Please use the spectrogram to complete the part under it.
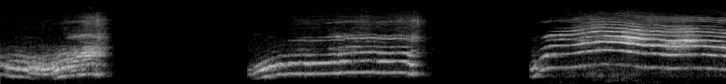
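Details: Fluffy cat at a window, gazing outside with curiosity, utters three drawn-out, whining yowls separated by pauses; the last one is longest, higher and strained.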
